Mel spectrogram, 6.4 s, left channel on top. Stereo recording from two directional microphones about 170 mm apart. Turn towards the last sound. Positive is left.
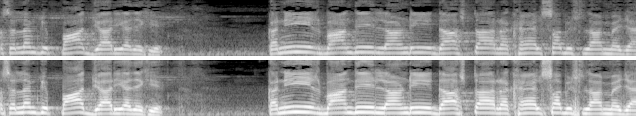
turn(degrees=-40)  # may be behind; listen again after turning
